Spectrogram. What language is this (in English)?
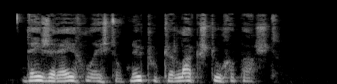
Dutch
